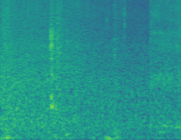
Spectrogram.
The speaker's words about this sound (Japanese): おっと 雨が非常に降ってきましたねこっちに隠れよっか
